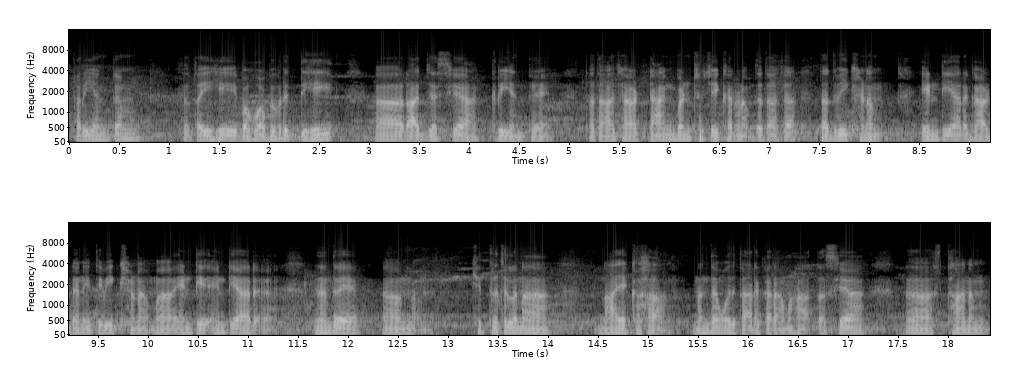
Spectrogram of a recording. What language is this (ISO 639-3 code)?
san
